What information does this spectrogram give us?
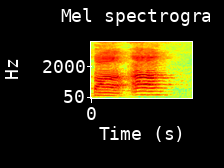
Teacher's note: The stress is on the ah at the end. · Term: midra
